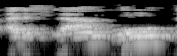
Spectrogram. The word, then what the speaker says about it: الم: ما اقول الف، اقول الف لام ميم. نعم في بعض السور هذه ليست حروف، هاي كلمات فتتلفظ كلمة، مثل سورة الانشراح. سورة الانشراح اولها شنو؟ بسم الله الرحمن الرحيم، ألم نشرح لك صدرك، هذه ألف لام ميم كلمة ليست حروف، ليست ألف لام ميم، هذه كلمتان، ألم كلمتان، الهمزة أداة استفهام، ولم أداة جزم، فهما كلمتان الهمزة ولم، فنقراها شنو؟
